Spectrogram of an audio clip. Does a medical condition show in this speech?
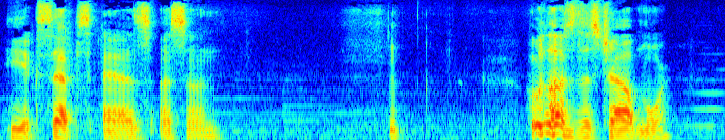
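No.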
